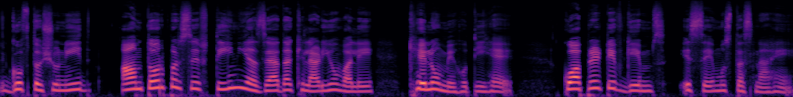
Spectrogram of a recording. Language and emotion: Urdu, neutral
